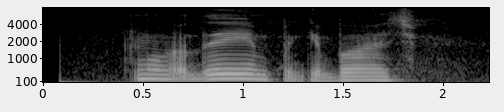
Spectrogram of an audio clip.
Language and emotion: Russian, sad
